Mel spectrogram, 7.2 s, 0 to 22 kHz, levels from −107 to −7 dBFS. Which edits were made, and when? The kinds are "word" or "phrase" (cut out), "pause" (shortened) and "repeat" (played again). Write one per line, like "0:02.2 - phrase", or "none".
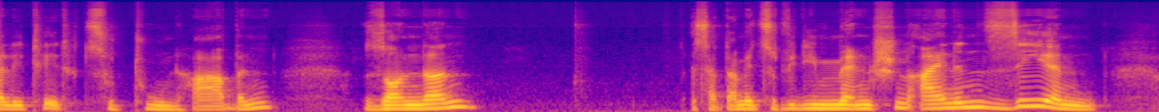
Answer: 0:04.9 - word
